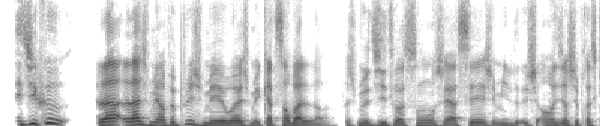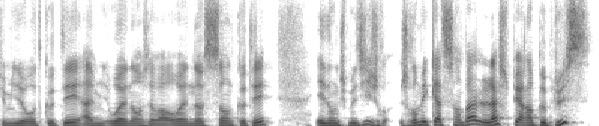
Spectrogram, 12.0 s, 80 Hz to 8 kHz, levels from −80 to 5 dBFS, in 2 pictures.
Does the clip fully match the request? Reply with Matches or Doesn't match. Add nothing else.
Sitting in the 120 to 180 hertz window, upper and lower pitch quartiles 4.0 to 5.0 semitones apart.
Matches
